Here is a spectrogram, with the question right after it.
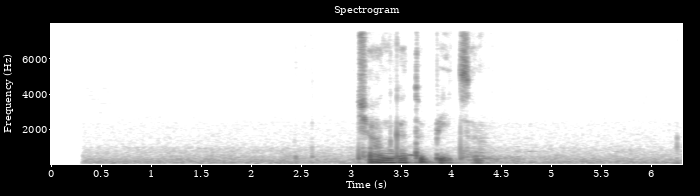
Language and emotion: Russian, neutral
